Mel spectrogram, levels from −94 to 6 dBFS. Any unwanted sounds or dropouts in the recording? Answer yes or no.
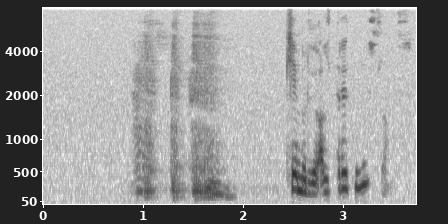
yes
